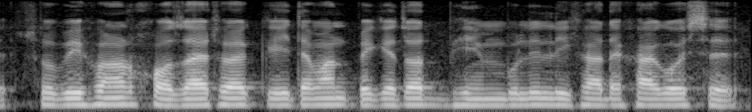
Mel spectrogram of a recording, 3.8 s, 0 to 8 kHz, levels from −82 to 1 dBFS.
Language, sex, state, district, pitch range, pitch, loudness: Assamese, male, Assam, Hailakandi, 125-130 Hz, 125 Hz, -18 LUFS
